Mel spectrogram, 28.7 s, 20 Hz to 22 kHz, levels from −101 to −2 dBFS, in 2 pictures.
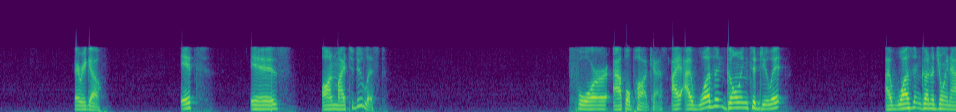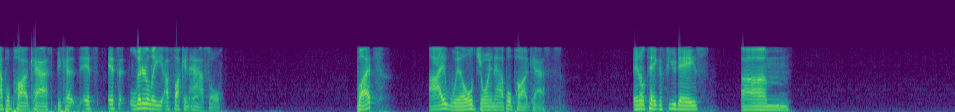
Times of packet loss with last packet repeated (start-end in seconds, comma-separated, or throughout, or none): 4.04, 11.36-11.40, 23.94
